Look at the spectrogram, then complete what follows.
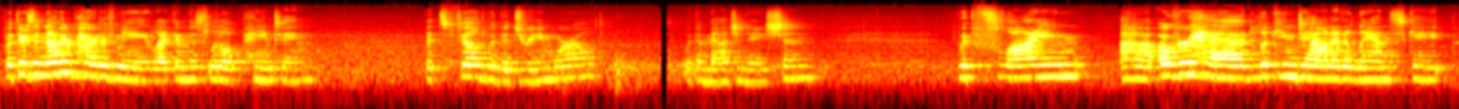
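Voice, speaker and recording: Woman artist, unhurried and reflective, faint background hiss. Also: fairly high pitch, steady tone, roomy sound, low-quality recording. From East Coast of the US. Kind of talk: reflective talk about her art.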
